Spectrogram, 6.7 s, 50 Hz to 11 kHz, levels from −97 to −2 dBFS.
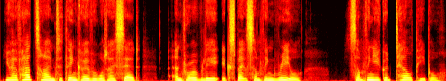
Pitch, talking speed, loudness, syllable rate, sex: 225 Hz, 170 wpm, -19 LUFS, 5.4 syllables/s, female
